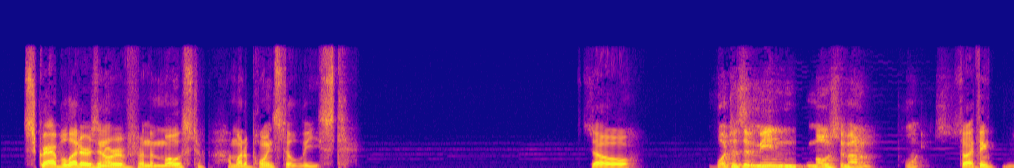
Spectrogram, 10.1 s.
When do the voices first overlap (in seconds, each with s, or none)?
none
